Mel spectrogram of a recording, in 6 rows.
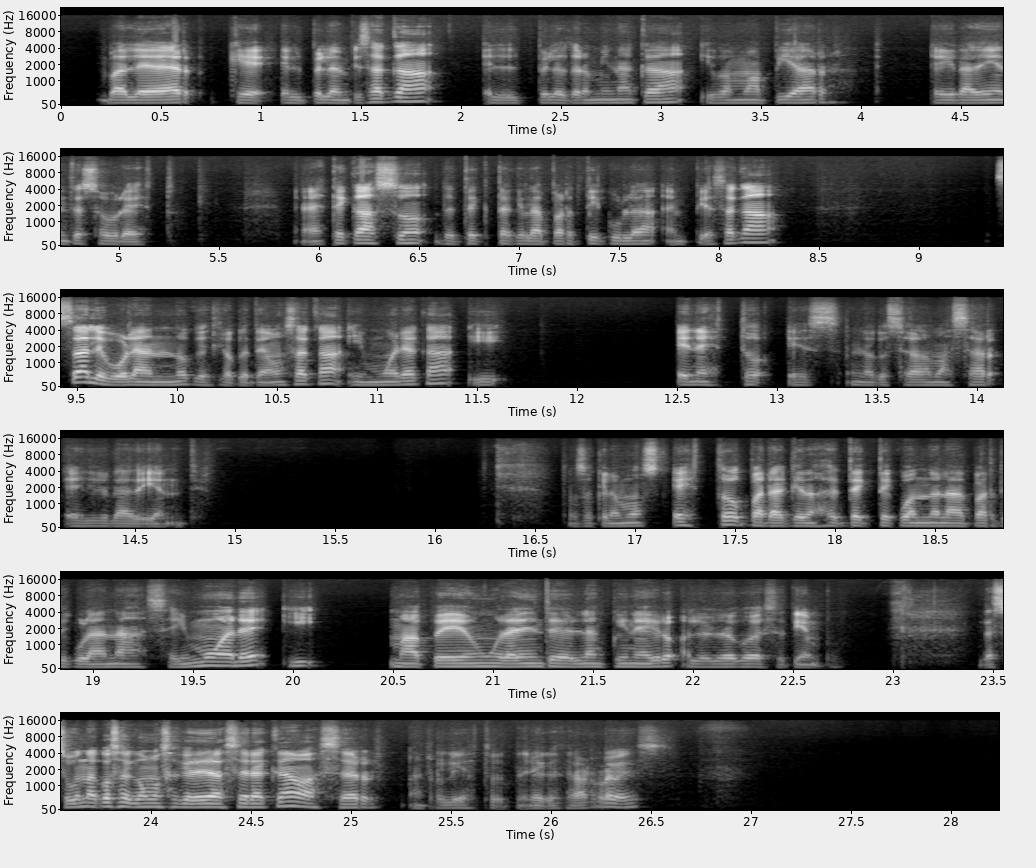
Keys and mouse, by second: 1.0 click, 2.2 click, 3.3 click, 3.5 click, 3.7-4.2 click, 3.8 click, 3.9 click, 4.1 click, 4.3 click, 7.3 click, 9.1 click, 9.3 click, 10.8 click, 11.9 click, 12.1 click, 12.3-12.9 click, 12.5 click, 12.5 click, 12.7 click, 13.7-14.1 ctrl+click, 22.0 middle click, 25.9 click, 27.4 click.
